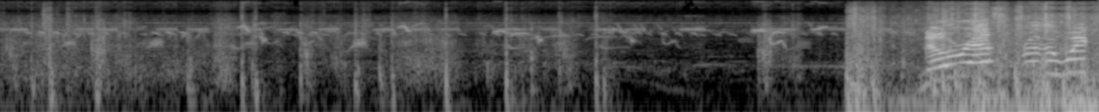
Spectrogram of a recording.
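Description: Horse hooves clip-clop in a steady trotting rhythm in the video game Red Dead Redemption, close and crisp, before a burst of louder noise and a voice near the end.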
